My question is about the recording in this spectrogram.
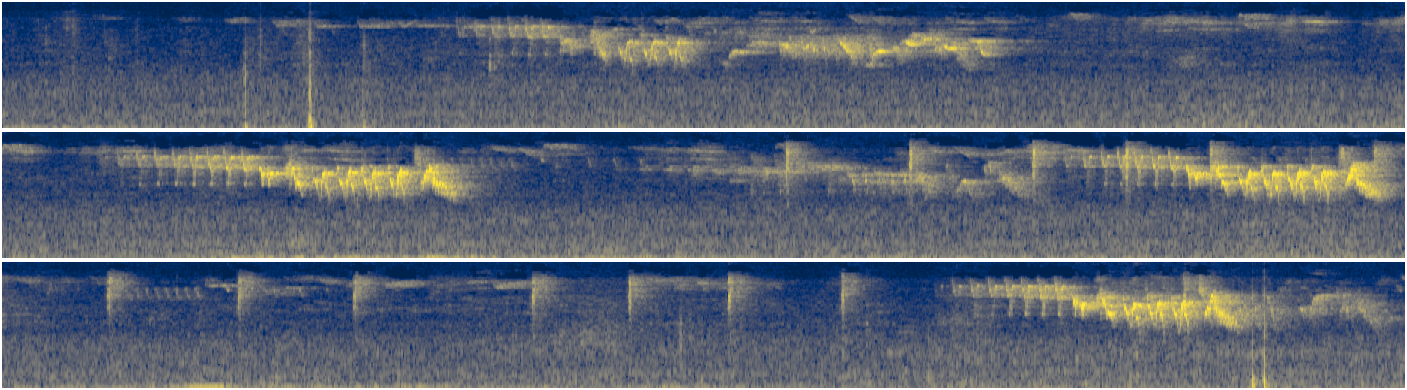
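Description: High-pitched wildlife calls: four long phrases, each swelling for about two seconds and then stopping abruptly, with shorter chirps in between.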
